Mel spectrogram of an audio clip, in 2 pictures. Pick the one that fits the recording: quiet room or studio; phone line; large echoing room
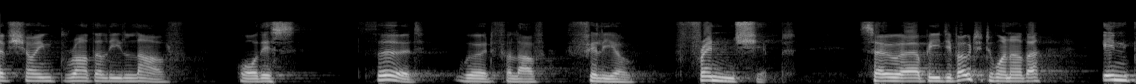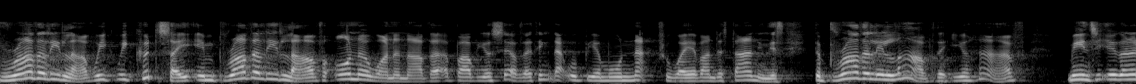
large echoing room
